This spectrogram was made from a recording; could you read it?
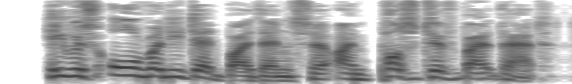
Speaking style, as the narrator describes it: said Angua quickly

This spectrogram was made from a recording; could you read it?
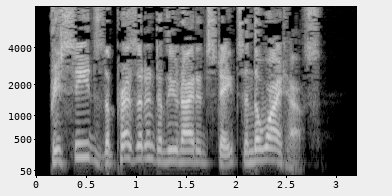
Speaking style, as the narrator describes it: he curtly informed the German ambassador

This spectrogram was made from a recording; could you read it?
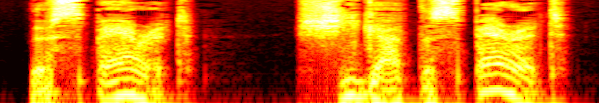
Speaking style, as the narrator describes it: A man said softly

